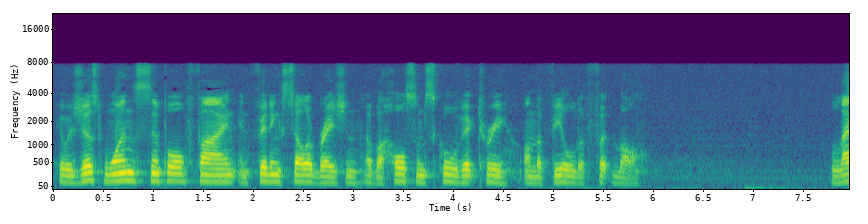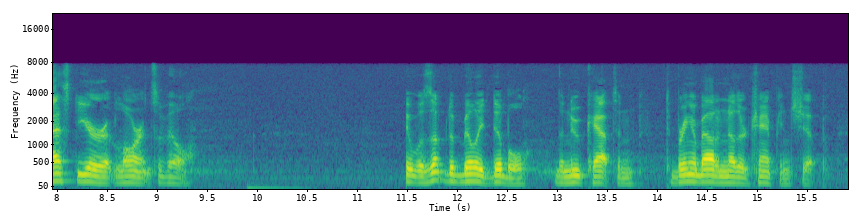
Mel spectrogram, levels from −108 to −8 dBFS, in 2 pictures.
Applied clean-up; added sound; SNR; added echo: none; none; none; none.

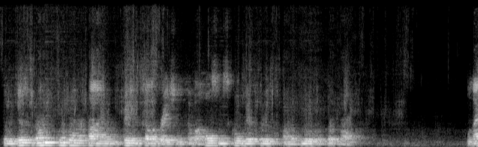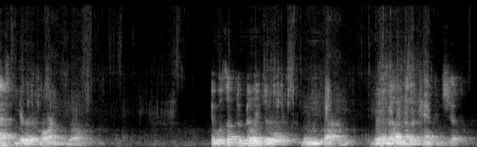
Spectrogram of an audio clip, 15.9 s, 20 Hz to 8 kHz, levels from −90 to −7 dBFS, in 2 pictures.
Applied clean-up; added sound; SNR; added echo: neural separator model SepFormer DNS4.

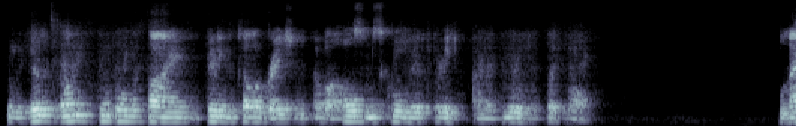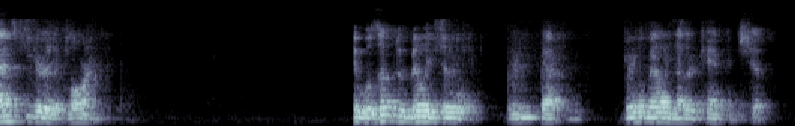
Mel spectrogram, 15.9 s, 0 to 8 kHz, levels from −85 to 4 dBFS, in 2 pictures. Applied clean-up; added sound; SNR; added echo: neural mask model DeepFilterNet 3.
